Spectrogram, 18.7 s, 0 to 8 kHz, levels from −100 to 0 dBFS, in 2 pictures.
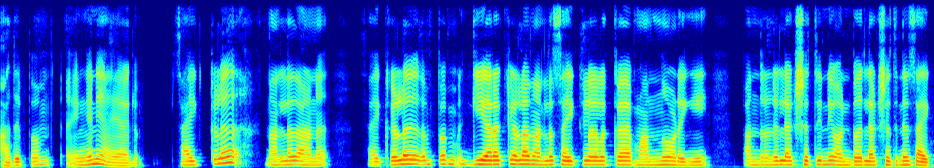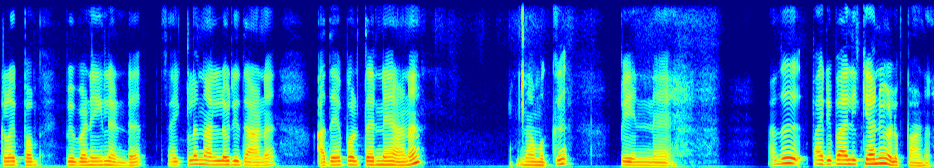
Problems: none marked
